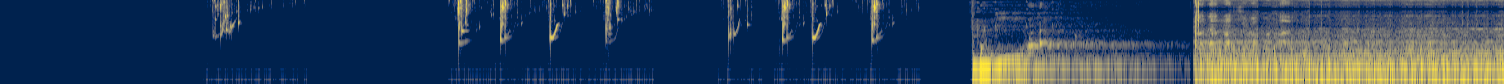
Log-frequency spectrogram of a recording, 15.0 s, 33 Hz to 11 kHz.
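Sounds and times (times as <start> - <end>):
water drips and plops: 2.0 - 3.1, 4.5 - 6.6, 7.2 - 9.2.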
